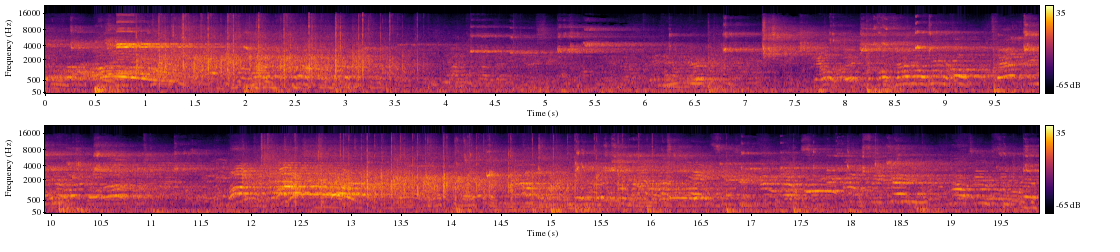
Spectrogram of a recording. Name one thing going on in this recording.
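Young men shout and call out across an echoing gym.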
